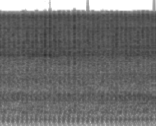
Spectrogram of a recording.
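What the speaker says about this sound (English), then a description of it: "Let's fire this thing up. Let's make sure it starts." A motorcycle or scooter engine idles in a quick, even putter, steady and close throughout with no voices.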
